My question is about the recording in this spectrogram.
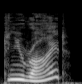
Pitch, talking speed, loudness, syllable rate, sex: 220 Hz, 220 wpm, -14 LUFS, 4.6 syllables/s, male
